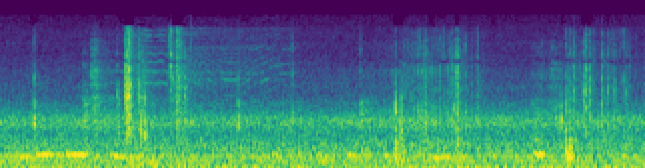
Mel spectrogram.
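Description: A door creaks open.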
